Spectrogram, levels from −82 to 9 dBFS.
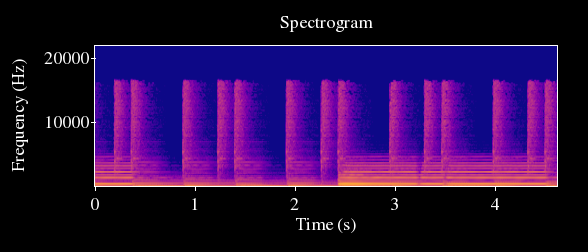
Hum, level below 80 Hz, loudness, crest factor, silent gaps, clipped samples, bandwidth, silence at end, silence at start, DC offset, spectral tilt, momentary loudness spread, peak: none; -26 dBFS; -19 LUFS; 16 dB; none; under 0.1%; 17 kHz; 0 s; 0 s; under 0.1%; -6 dB/octave; 10 LU; -2 dBFS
